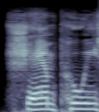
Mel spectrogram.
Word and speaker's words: Champoeg: There was one in Shampooy State Park, which is spelled Champoeg.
